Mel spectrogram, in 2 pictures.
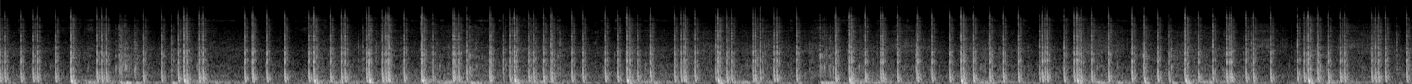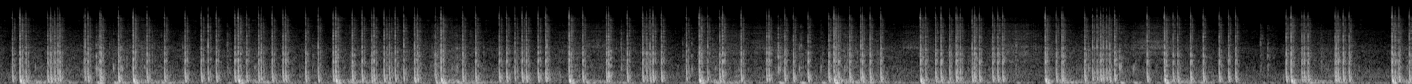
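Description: Fireworks bang and crackle in rapid bursts, echoing outdoors.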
